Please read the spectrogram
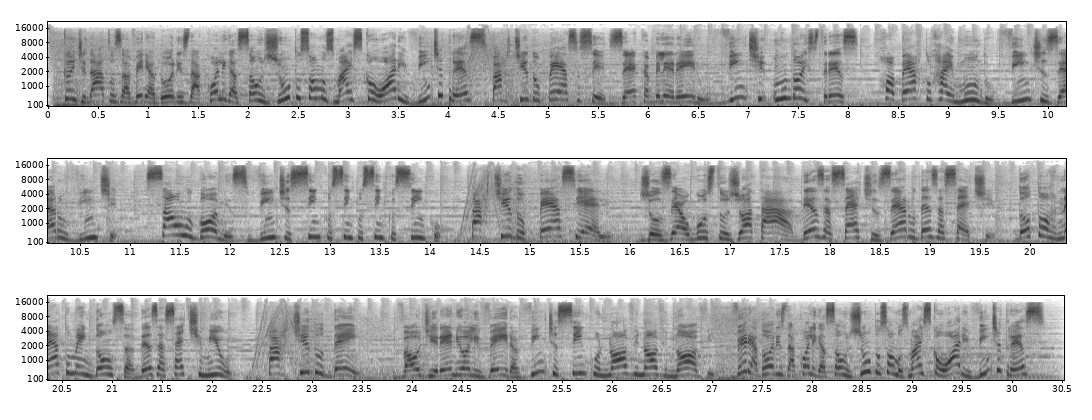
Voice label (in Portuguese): SPOTs; JUNTOS SOMOS MAIS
